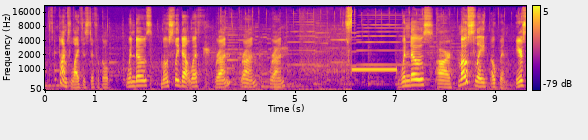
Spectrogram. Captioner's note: beeping tone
